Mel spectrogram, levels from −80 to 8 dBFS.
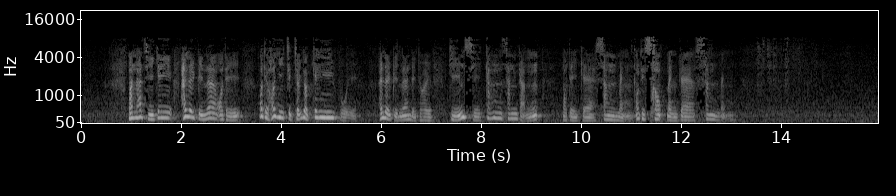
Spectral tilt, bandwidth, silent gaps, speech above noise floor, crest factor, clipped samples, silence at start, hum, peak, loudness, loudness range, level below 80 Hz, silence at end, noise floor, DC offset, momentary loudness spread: -5.5 dB/octave; 8.4 kHz; none; 24 dB; 22 dB; under 0.1%; 0 s; none; -12 dBFS; -32 LUFS; 10 LU; -64 dBFS; 0.1 s; -55 dBFS; under 0.1%; 21 LU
